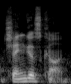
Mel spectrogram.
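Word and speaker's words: Genghis Khan: is asking why Changas chenas Khan so chenas is the more is the better way to say his name and chenas Khan just means ruler um uh Khan means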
